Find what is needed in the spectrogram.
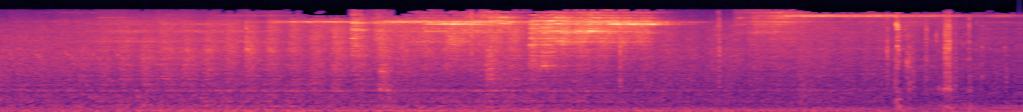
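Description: Freight train of autorack cars rolling past at close range: a steady rumble of steel wheels on rail, with high wheel squeal in the middle and two sharp clacks near the end.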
